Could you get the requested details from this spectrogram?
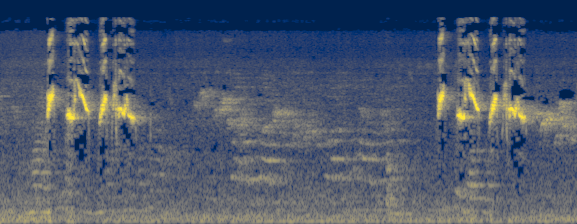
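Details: Red-whiskered bulbul singing in the morning, giving two short bursts of bright, warbling whistled notes about four seconds apart, with a fainter chattering murmur in between.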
